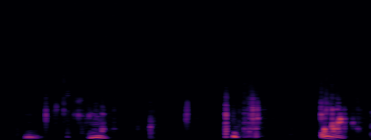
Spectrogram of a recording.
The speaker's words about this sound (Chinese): 对啊，我在吃东西，被你听出来了。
